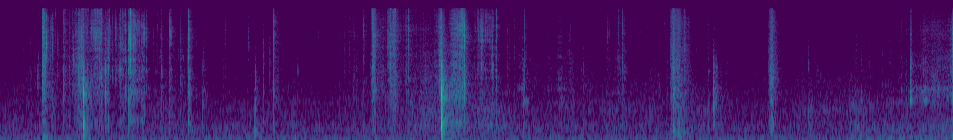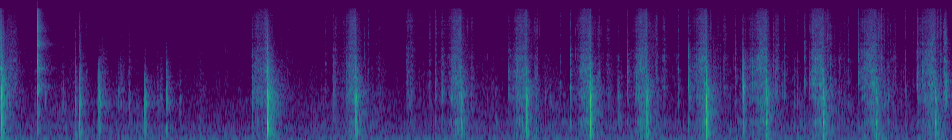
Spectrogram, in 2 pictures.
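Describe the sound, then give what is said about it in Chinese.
A knife chops onions on a board while preparing a Japanese-style home curry: many sharp, crisp taps in an irregular rhythm that grow denser and quicker toward the end. “土豆的话就是切滚刀块，然后开始切洋葱。”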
